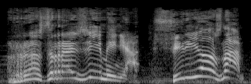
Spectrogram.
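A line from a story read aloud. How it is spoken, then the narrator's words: Displeased detective shouting. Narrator (Russian): недовольно крикнул детектив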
